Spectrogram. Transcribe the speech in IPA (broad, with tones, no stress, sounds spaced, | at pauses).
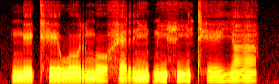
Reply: ŋ e˦ kʰ e˦ w oː˦ r ŋ oː˨ h ɛ˦ r ĩ˦ ɓ ĩ˨ h ĩ˨˦ tʰ eː˨ j ã˦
